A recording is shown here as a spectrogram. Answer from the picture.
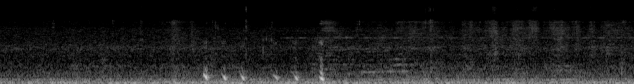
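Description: A person eating close to the phone's microphone, with a quick run of about six short, squeaky mouth sounds falling in pitch a couple of seconds in, over a steady low background rumble.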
